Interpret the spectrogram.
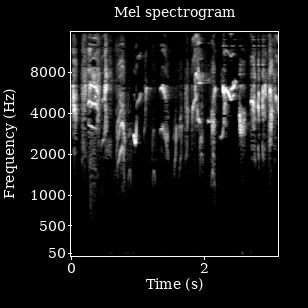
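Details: An oriental magpie-robin's song used as a lure: a continuous, jumbled stream of rapid twittering and scratchy notes mixed with short whistles, about two elements per second, with no pauses.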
